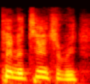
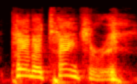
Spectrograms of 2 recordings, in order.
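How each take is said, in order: First: The word is said in a standard accent. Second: The word is said in a Southern country accent. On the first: "Not penitentiary"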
